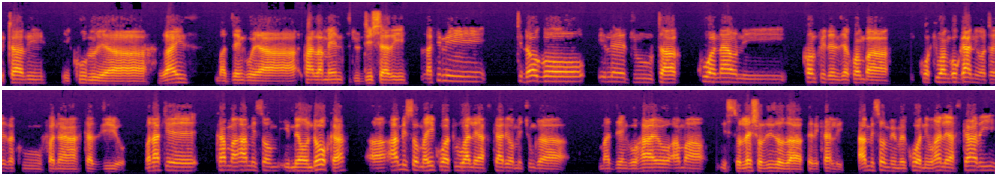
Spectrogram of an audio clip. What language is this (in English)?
Swahili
